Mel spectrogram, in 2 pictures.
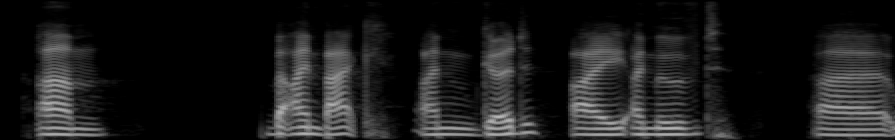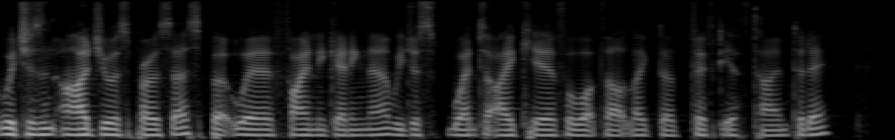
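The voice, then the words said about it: Neutral British RP accent. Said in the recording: “I have a very neutral, hard to place accent ... I think it sounds quite posh. Like, I think it's pretty, you know, like highbrow British accent. ... It's just RP, received pronunciation, run of the mill, nothing posh.”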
